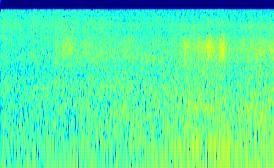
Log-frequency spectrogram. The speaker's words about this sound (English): Helicopter. Man-made.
